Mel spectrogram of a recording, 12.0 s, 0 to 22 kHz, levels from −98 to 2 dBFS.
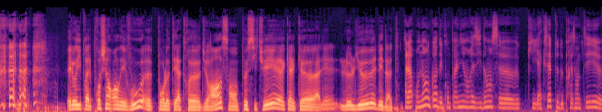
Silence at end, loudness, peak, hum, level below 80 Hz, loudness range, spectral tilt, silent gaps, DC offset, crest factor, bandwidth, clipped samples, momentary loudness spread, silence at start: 0 s; -18 LUFS; -2 dBFS; none; -42 dBFS; 10 LU; -6.5 dB/octave; none; under 0.1%; 14 dB; 13 kHz; under 0.1%; 15 LU; 0 s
